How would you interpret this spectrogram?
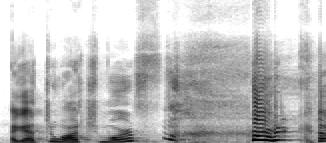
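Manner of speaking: high, slow Minnesota accent breaking into laughter; laughing Minnesota accent attempt. Shown as a demonstration. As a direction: attempt a Fargo-style Minnesota drawl. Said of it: "I can't do Minnesota".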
